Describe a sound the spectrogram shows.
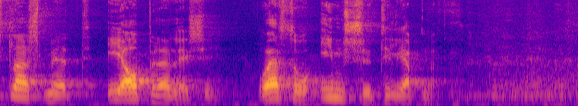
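A man speaks calmly into a microphone in a large hall.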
